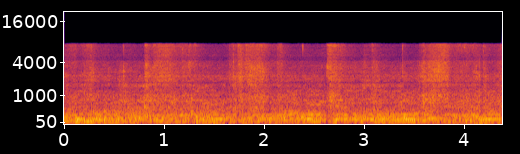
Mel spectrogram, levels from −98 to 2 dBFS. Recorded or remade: remade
